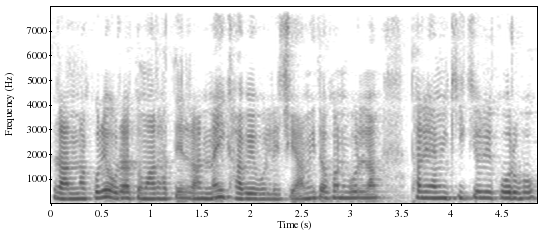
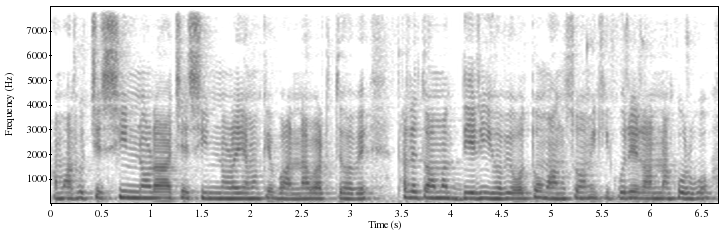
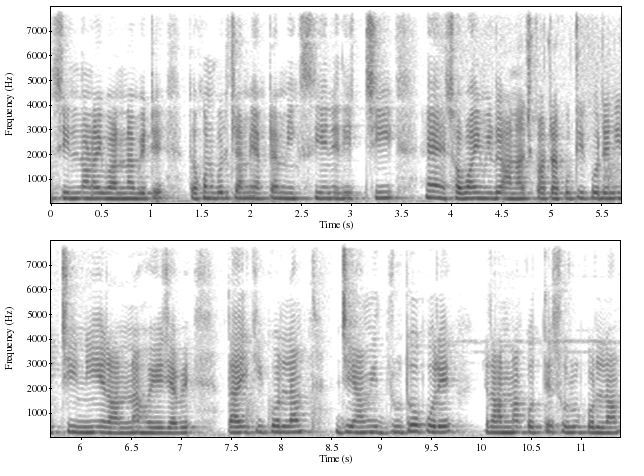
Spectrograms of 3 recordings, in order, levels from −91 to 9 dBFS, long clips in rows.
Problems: none marked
